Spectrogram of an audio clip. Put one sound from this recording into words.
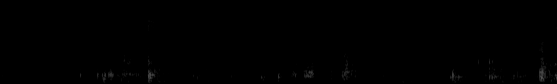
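A cardboard box rustles and bumps as it is handled.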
